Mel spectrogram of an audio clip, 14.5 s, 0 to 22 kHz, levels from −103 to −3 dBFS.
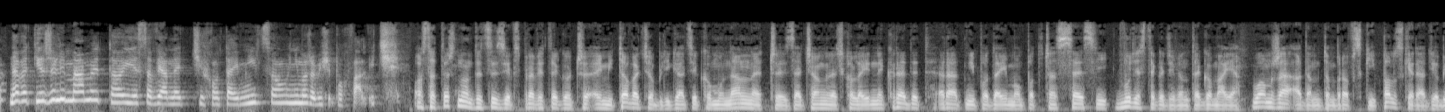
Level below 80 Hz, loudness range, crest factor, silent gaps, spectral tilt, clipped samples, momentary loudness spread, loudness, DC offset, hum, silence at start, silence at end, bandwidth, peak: -46 dBFS; 1 LU; 16 dB; none; -5 dB/octave; under 0.1%; 4 LU; -21 LUFS; under 0.1%; none; 0 s; 0 s; 11 kHz; -4 dBFS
